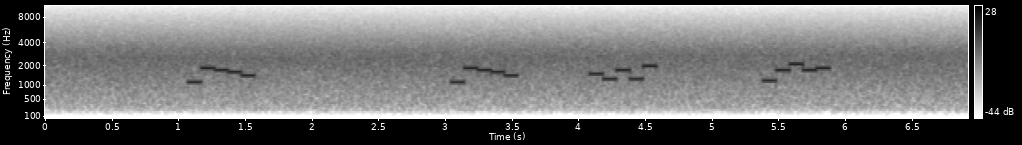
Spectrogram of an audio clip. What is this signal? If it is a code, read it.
Five-tone selective call (CCIR), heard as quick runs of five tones, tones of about 100 ms, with radio hiss. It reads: 19875 19875 63830 28889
